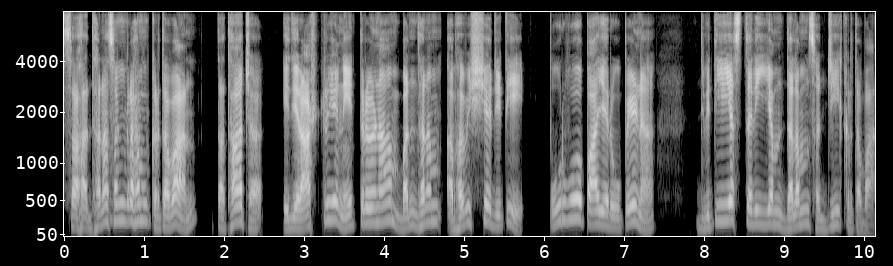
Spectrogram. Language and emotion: Sanskrit, neutral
